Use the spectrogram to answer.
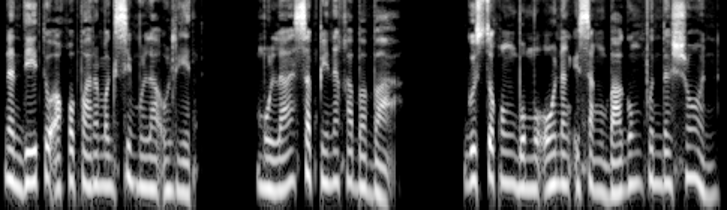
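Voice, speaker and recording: A woman's voice: low voice, steady tone, moderate pace, dark tone, no echo, studio quality, close to an everyday voice. A woman voicing a remorseful, wealthy male CEO who pleads humbly and earnestly in a romantic audio drama. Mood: earnest vowing.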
